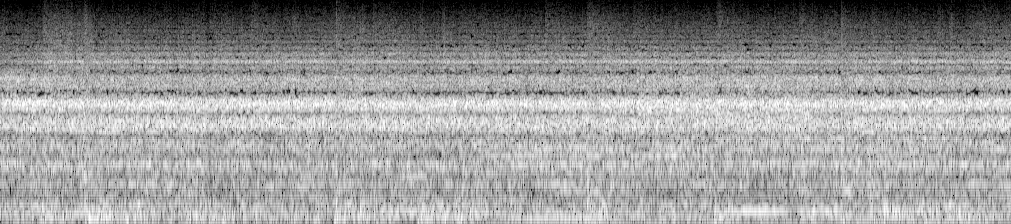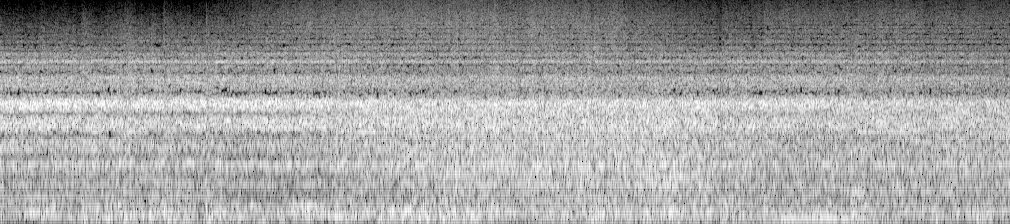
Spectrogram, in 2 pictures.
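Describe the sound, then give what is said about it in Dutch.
A loud, steady wash of Moog synthesizer noise with droning tonal bands, rushing like highway traffic and shifting slightly in color partway through. It plays alone for the whole stretch, with no voices. “Doordat het uiteindelijk duidelijk werd dat het een Moog synthesizer was.”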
